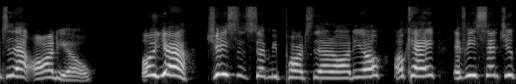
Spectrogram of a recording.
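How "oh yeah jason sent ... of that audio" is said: higher, mocking parody of Aaron's excuse. Ranting at Aaron, mimicking his audio excuse in a higher mocking voice. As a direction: throw his words back in a snide put-on voice.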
